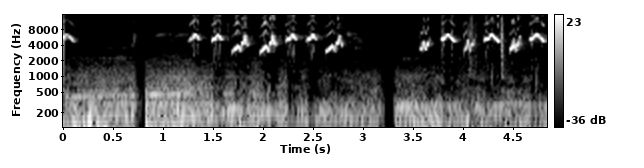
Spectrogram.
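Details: Cinereous tit of the wingko variety in chatty song for provoking other birds to sing: two lively runs of high, sharp notes, level tones alternating with dipping slurs about twice a second, a brief silence between, low rumble behind.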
